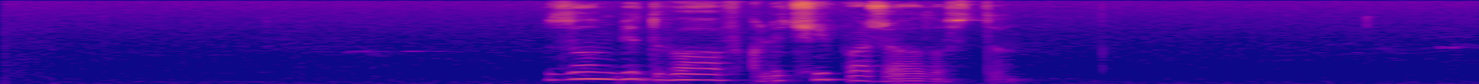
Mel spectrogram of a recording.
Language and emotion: Russian, sad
